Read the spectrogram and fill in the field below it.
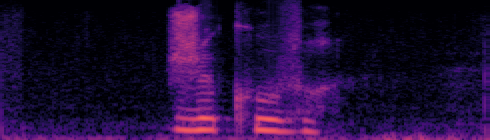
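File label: "couvrir", French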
